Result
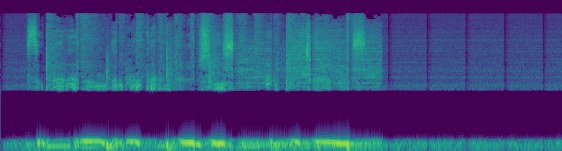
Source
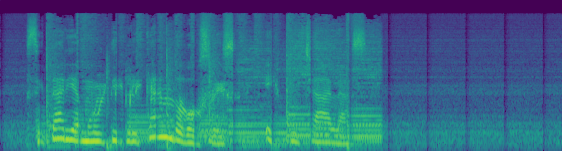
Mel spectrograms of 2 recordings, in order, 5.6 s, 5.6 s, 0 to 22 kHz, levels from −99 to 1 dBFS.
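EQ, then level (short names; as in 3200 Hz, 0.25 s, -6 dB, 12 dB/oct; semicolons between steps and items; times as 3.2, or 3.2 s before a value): brick-wall FIR band-stop 160–2200 Hz; low shelf 460 Hz +10.5 dB; 0.0 dB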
